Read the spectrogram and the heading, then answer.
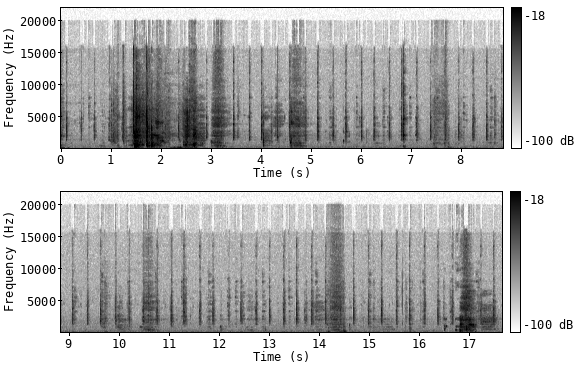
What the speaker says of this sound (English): And it's ticking away.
